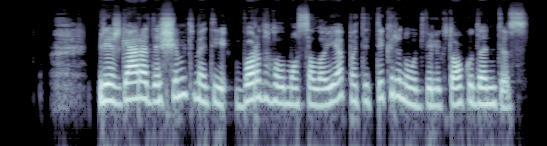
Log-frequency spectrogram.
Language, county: Lithuanian, Kaunas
